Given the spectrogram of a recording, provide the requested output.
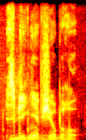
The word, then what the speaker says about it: Zbigniew Ziobro: Ainsi, à l'automne 2016, le ministre de la Justice, Zbigniew Ziobro, je ne sais pas si je prononce bien. – Zbigniew Ziobro. – Voilà.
